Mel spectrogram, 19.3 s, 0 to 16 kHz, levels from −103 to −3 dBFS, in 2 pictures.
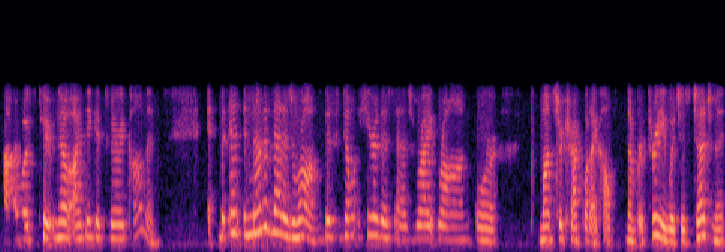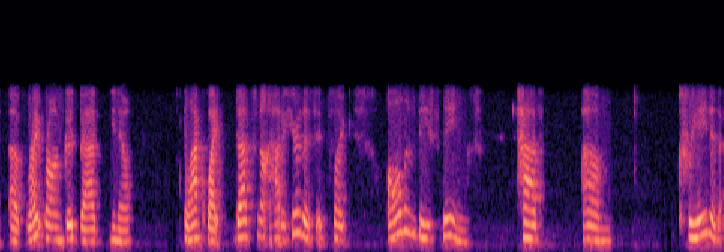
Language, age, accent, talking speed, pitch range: English, 40-59, American, 185 wpm, 180-230 Hz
